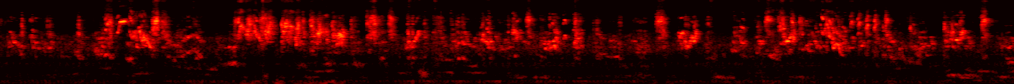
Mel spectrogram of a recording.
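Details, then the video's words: Budgerigars, several birds, in a dense warbling chatter of overlapping chirps and short squeaks, steady through the whole stretch, with faint low rustling beneath. "Bueatiful Sounds budgies"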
